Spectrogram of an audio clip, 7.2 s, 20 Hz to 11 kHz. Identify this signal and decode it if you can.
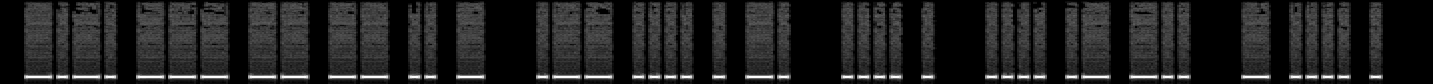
Morse code, heard as a keyed tone, about 30 wpm, 1000 Hz. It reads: COMMIT WHEN HE HAD THE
